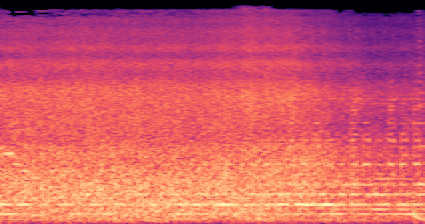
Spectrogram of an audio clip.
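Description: Ocean surf breaking in a steady rush of waves over rocks, with sustained background music tones underneath.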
